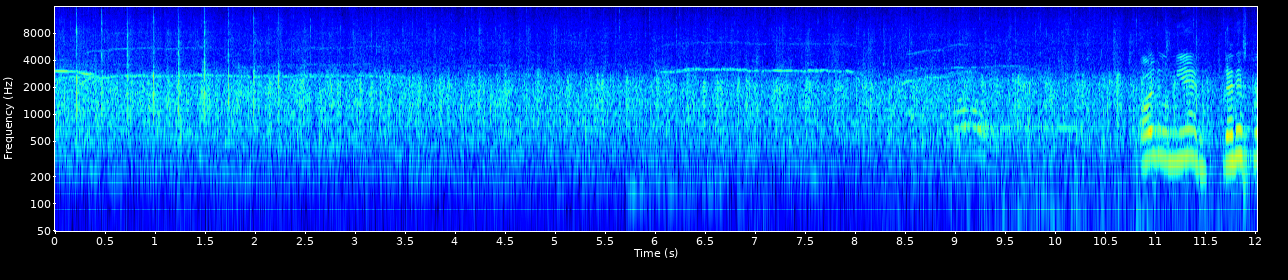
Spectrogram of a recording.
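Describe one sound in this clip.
An audience applauds and cheers in a large open space.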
